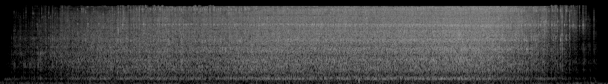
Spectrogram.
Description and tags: RAIN STICK B 007
This sample pack contains samples of two different rain sticks being played in the usual manner as well as a few short incidental samples. The rain stick is considered to have been invented in Peru or Chile as a talisman to encourage rainfall however its use as an instrument is now widespread on the African continent as well. These two rainsticks were recorded by taping a Josephson C42 microphone to each end of the instrument's body. At the same time a Josephson C617 omni was placed about a foot away to fill out the center image, the idea being to create a very wide and close stereo image which is still fully mono-compatible. All preamps were NPNG with no additional processing. All sources were recorded into Pro Tools via Frontier Design Group converters and final edits were performed in Cool Edit Pro. NB: In some of the quieter samples the gain has been raised and a faulty fluorescent light is audible in the background.
weather, rattle, ghana, chilean, ghanaian, stick, storm, shaker, instrument, chile, peruvian, percussion, rain, rainstick, peru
